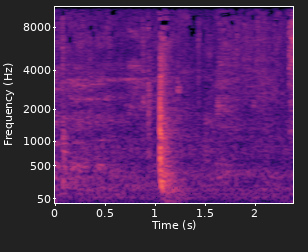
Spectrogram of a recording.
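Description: A wooden wardrobe door clicks open.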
